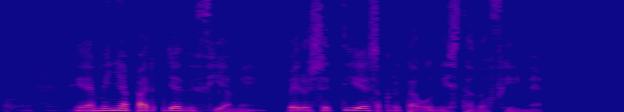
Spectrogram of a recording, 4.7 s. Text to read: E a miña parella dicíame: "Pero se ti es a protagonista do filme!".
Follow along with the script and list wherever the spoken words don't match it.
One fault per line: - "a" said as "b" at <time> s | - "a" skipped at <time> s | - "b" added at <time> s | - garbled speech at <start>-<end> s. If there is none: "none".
none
